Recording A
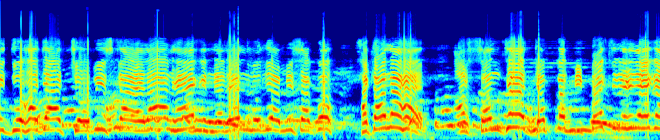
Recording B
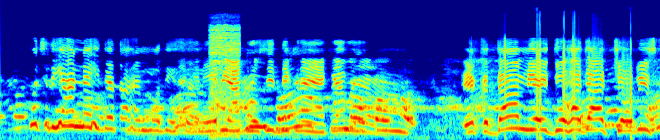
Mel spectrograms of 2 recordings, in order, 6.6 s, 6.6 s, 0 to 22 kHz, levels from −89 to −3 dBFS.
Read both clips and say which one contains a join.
B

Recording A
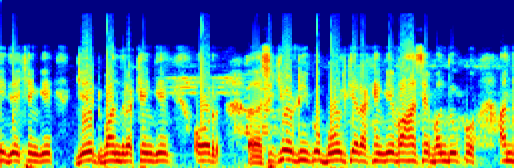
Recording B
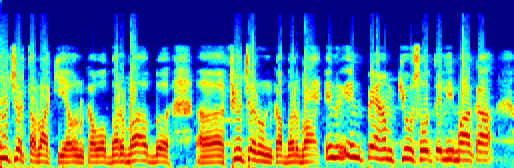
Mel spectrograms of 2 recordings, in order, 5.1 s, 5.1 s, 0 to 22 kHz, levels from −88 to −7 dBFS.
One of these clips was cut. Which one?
B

